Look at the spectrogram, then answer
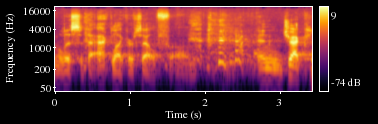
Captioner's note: laughing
